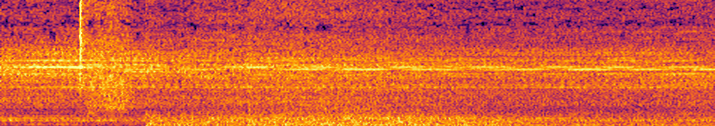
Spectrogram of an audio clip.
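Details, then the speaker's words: Goodman furnace after heat exchanger replacement and cleaned trap: soft click then steady even whoosh as the burners light and settle into a smooth roar with no rumble; clean ignition. "apart and cleaned the trap, put everything back together. Let's see if she lights."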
